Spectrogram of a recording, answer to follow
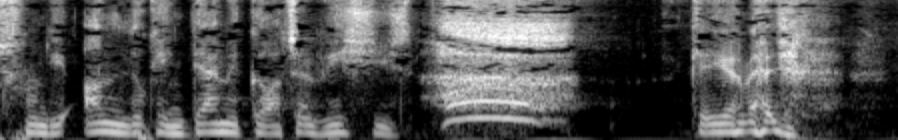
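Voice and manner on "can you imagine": sharp gasp of alarm. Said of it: "a great cry of alarm arose".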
